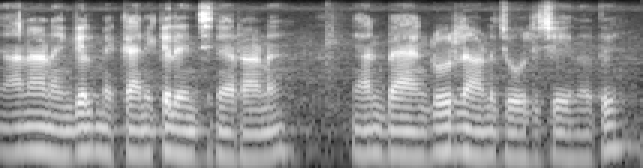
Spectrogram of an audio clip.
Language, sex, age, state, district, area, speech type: Malayalam, male, 18-30, Kerala, Kannur, rural, spontaneous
